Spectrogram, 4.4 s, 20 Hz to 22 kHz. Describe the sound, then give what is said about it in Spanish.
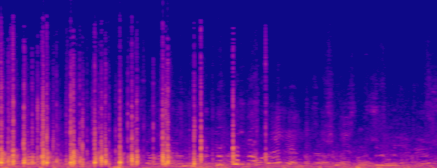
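A crowd claps to welcome a sub-mayor at a street paving ceremony in El Alto, with many brisk, uneven claps over the first two seconds that thin out into crowd chatter and talking voices. “Vamos a recibir con un fuerte aplauso a la señora Irene Condori Villa, subalcaldesa del Distrito Municipal número 8.”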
